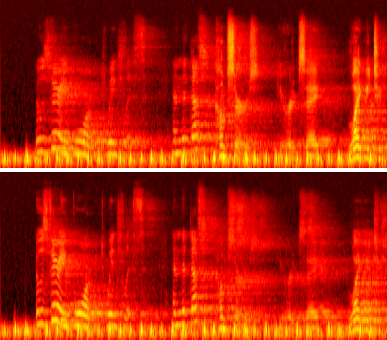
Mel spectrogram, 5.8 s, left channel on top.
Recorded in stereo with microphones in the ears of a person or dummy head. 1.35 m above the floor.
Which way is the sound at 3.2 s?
50° left (ahead or behind).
